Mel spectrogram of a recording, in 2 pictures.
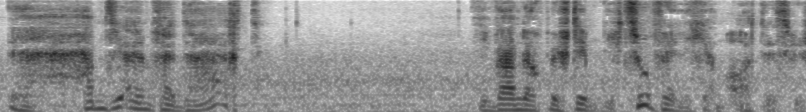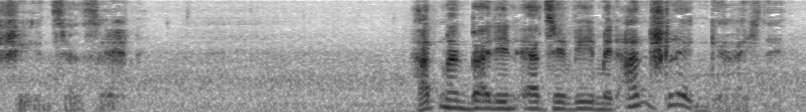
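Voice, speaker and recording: Wary police inspector for radio drama: higher-pitched, expressive, probing, faint vehicle noise around him. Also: male voice. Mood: probing, wry. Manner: explanatory, deliberate, probing. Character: measured, shrewd male police inspector, wary official. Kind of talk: German radio crime drama dialogue. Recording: noisy vehicle interior ambience. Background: car driving noise.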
